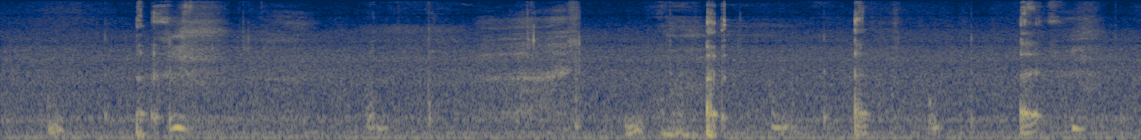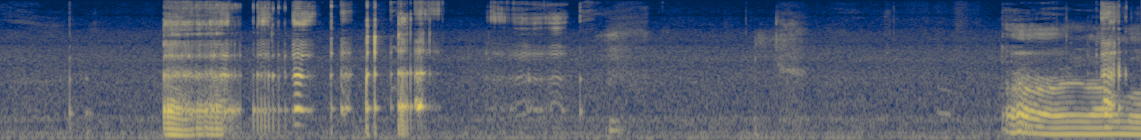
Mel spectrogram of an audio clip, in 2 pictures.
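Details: Burping: loud belching bursts, including a long drawn-out burp near the end, with quiet talk in the room.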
